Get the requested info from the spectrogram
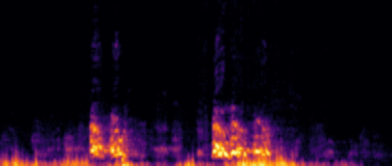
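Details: Playful, feisty Miniature Schnauzer gives two rough, broadband growling barks about a second apart, with low rumbling growls between and after them that fade out toward the end.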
